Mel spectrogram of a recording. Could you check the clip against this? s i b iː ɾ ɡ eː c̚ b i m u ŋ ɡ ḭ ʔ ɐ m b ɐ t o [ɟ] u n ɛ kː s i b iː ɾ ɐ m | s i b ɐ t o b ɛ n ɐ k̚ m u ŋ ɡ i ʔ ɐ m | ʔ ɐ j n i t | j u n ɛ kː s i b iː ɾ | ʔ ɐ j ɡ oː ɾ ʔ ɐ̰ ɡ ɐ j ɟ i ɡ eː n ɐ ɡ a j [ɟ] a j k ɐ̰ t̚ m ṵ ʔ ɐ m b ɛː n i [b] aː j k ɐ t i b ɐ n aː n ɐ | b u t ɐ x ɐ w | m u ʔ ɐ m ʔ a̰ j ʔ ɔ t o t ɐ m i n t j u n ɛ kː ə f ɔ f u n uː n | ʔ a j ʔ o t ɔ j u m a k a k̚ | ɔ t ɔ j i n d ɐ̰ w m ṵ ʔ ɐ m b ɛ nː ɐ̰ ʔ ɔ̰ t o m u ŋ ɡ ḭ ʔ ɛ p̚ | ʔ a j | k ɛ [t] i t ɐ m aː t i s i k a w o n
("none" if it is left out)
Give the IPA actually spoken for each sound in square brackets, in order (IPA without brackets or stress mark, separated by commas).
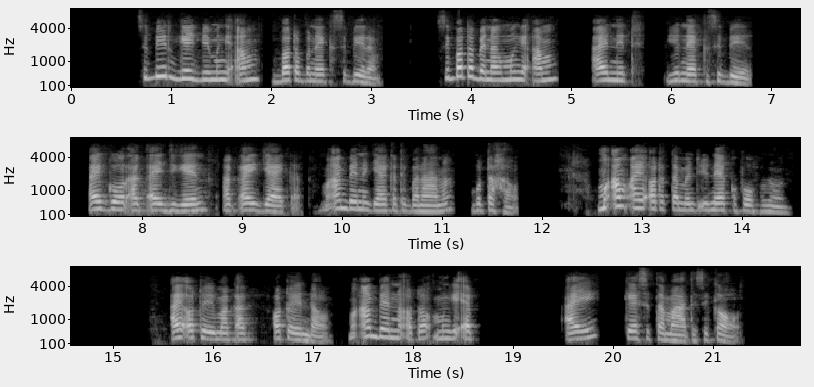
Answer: b, ɟ, ɟ, s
